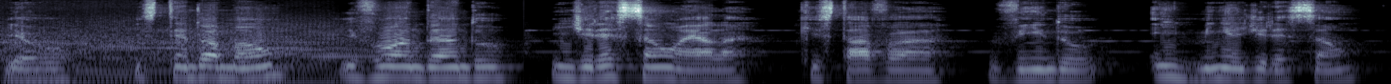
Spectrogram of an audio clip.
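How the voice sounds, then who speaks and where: A man's voice: mid-range voice, level tone, normal speed, warm tone, faint music behind. A man with a Brazilian accent, a player improvising narration in a tabletop RPG. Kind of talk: improvised narration of a character's actions.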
